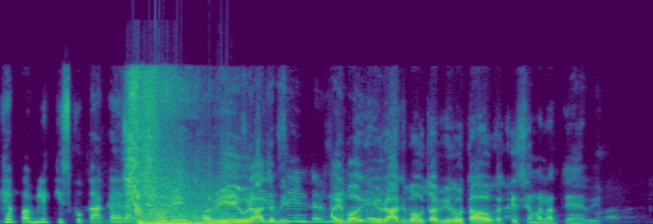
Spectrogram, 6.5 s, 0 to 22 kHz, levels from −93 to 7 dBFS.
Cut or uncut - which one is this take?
cut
